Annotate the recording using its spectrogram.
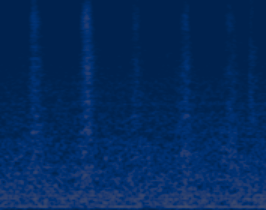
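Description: A flat paintbrush stroking acrylic paint onto a stretched canvas: faint, short strokes, about two or three a second.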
